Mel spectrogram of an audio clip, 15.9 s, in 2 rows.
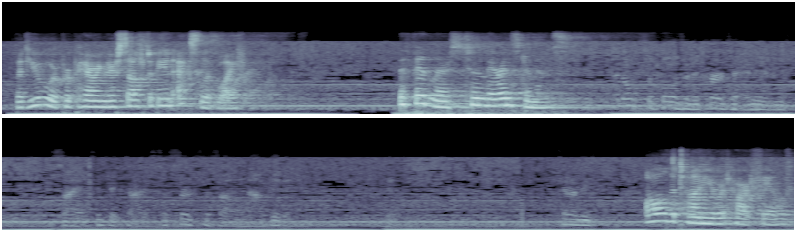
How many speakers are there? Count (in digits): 3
